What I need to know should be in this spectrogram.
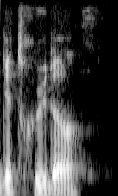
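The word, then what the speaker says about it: Geertruida: Der wird genauso ausgerufen, Getrüder.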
